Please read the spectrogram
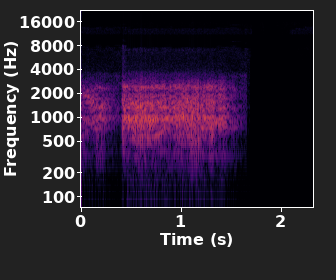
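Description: Open space-to-ground radio channel hissing, with a steady hum and a sharp click just under half a second in. The hiss cuts off abruptly to dead silence shortly before the end as the transmission drops.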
